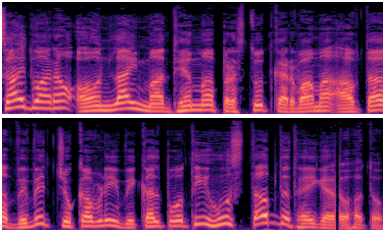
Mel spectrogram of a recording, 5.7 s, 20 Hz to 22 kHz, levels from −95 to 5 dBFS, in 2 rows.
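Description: Near the end, at 5.35 s, the speech drops into a gap at a join of encoded pieces, about 38 ms of silence from unremoved encoder delay and padding, then resumes right where it stopped.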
